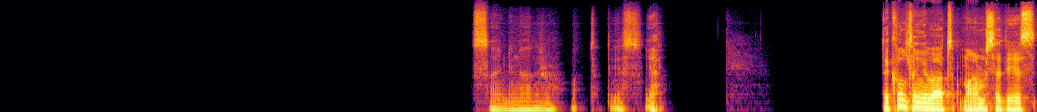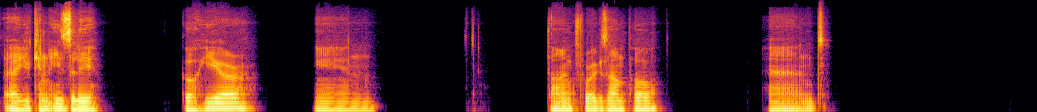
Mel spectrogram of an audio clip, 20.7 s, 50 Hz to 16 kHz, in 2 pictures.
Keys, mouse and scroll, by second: 2.2 alt+click, 2.4 alt+right click, 3.2 click, 4.4 click, 5.3 click, 6.4 right click, 6.9 click, 7.3 middle click, 7.6 right click, 11.8 click, 12.8 click, 14.5 alt+click, 14.8 alt+right click, 16.1 click, 16.7 alt+click, 16.9 alt+right click, 17.5 middle click, 17.9 right click, 19.3 click.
